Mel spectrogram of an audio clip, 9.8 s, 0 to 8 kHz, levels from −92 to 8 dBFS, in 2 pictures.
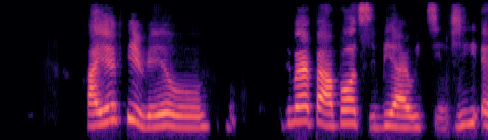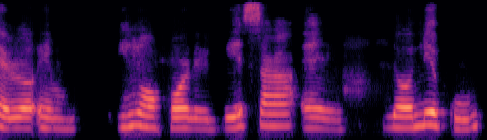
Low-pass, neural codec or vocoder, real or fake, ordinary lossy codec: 7.2 kHz; codec, 16 kHz, 2 kbps, X-Codec, WavLM features, trained on Multilingual LibriSpeech; fake; none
